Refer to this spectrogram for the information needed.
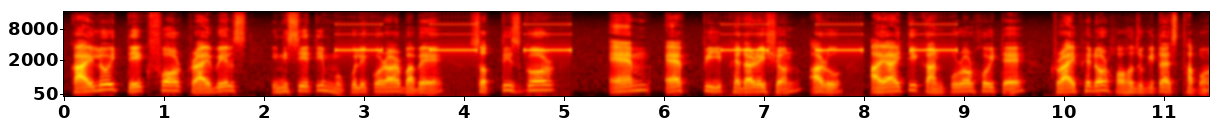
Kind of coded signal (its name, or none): alarm pattern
